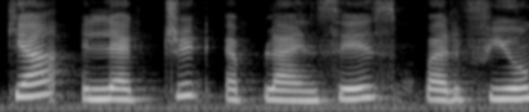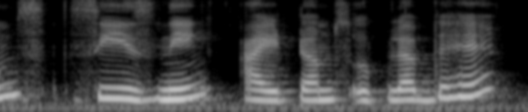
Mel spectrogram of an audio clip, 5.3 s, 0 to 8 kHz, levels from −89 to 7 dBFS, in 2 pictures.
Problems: none marked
